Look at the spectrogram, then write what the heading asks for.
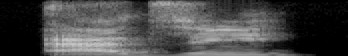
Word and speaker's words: adze: edge, as with a adze, I don't even know how to pronounce that, and a chisel edge as the head. Just ads, I think. Adze, thank you.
